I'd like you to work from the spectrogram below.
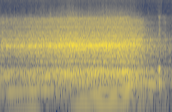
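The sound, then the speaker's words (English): A car engine rumbles, its broad whooshing noise swelling as the vehicle rolls out of an alley and then fading over a few seconds, with no voices. “There's a car coming out of the alley.”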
